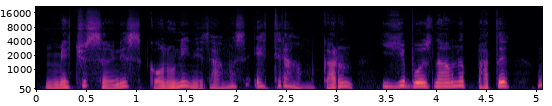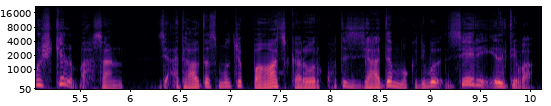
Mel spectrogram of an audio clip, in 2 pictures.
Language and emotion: Kashmiri, disgusted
